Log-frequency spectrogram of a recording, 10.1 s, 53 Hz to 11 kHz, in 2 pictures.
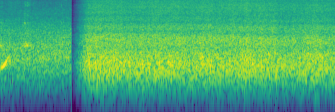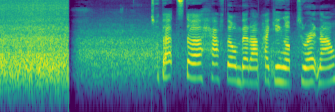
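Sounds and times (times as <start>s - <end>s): waterfall rushing: 0.0s - 6.1s.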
